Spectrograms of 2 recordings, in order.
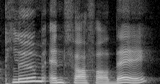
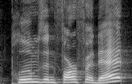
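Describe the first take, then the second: First: The names are said with a French accent. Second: The names are said with an American accent. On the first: The speaker calls it right. "it was said to me that their names are Plume and Farfadet is how you'd say it" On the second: The speaker calls it wrong. "if I say it American"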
